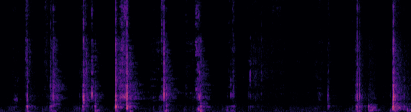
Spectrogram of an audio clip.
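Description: Tarot cards being handled to draw a card: a string of short, crisp clicks at an irregular pace, with a brief lull a little past the middle.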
